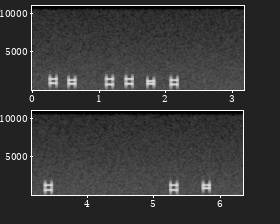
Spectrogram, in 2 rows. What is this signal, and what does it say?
DTMF, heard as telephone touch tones, dialled by hand, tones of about 100 ms. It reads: #86975 2 20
